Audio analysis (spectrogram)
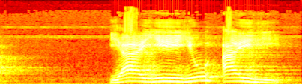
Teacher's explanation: Maka inilah yang dinamakan dengan ar-rukhawah. Dan rukhawah di sini dia membutuhkan beberapa waktu di saat disukunkan, sehingga tidak dibaca dengan cepat.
